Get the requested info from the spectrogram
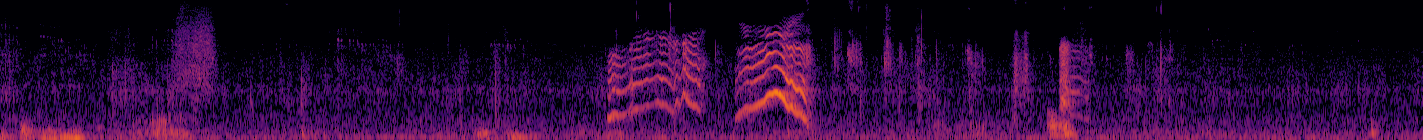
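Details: Tiny newborn kittens, hungry and calling for their mother before nursing on her milk: a cluster of high, arching mews in the middle, one louder and wavering, then a brief cry later, with soft rustling and shuffling between.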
